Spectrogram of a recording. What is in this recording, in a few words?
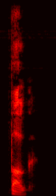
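"bog", Australian English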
